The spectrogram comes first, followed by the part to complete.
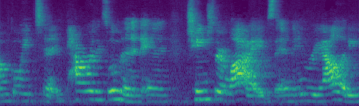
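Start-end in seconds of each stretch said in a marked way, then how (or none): none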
